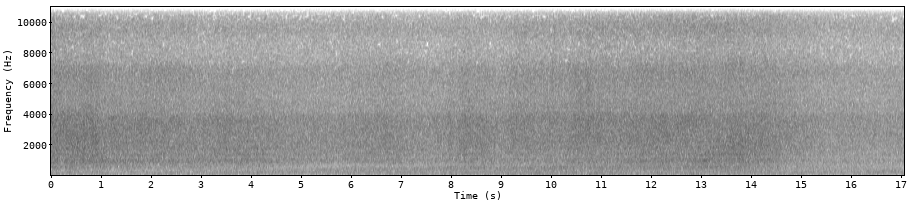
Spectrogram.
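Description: Ocean waves crash and roar steadily.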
